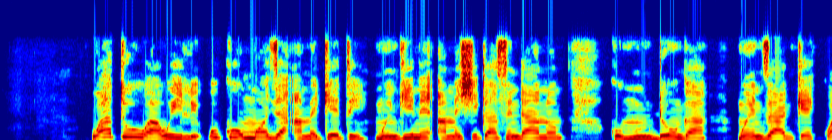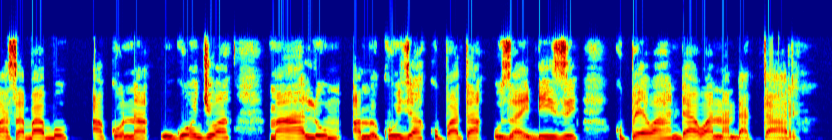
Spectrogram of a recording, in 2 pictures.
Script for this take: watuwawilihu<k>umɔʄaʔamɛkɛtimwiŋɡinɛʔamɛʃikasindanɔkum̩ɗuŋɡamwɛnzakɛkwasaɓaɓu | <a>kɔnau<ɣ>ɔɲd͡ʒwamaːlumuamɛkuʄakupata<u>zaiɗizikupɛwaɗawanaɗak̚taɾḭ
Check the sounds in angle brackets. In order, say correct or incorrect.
correct, correct, correct, correct

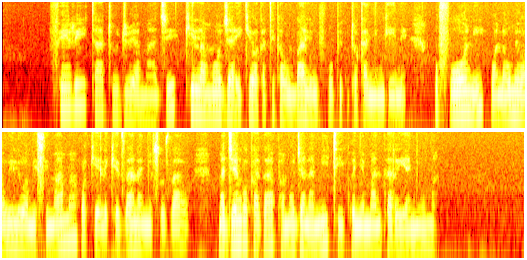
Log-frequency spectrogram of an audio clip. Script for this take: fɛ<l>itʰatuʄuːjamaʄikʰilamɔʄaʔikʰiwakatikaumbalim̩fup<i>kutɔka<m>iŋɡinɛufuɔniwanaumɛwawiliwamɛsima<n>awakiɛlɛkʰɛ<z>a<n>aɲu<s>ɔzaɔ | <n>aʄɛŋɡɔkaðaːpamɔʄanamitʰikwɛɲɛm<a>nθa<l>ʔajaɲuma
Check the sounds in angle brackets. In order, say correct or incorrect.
incorrect: ɾ, correct, incorrect: ɲ, incorrect: m, correct, correct, correct, incorrect: m, correct, incorrect: ɾ

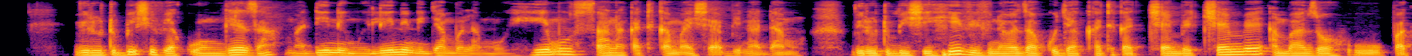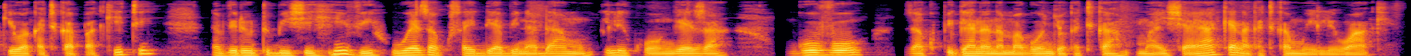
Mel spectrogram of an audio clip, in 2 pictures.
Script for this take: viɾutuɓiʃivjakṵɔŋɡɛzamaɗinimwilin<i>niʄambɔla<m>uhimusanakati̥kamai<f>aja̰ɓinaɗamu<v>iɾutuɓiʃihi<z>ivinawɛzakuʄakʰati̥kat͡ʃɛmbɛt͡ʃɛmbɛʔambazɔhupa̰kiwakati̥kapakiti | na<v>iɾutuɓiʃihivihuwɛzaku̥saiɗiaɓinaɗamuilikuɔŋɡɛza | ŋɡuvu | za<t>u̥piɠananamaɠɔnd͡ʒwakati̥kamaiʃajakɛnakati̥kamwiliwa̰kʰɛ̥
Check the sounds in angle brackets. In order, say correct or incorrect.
correct, correct, incorrect: ʃ, correct, incorrect: v, correct, incorrect: k

